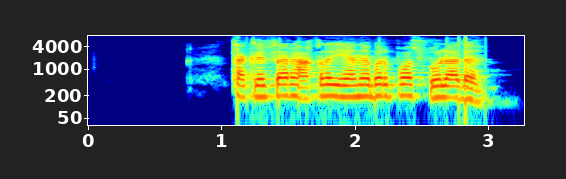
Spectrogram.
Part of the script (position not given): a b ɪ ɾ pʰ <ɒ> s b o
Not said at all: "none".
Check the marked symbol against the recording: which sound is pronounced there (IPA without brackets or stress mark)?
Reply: ɒ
